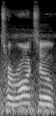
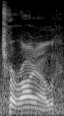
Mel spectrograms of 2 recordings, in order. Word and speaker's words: Toronto: I always pronounce it as silent, as like Tirana or Toronto. I don't know why I said it like that. I mean, a lot of people use different pronunciations, but for me, it is always the second T that is silence.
